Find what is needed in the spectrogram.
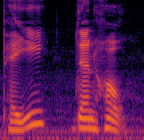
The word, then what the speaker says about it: pays d'en haut: It's spelled P-A-Y-S-D-apostrophe-E-N-H-A-U-T, and it's pronounced pays d'en haut.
